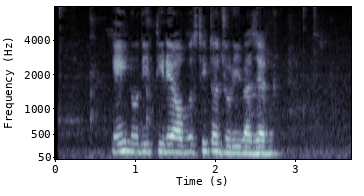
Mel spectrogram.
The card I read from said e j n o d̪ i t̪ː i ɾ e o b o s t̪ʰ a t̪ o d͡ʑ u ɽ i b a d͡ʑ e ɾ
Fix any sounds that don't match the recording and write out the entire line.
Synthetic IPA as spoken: e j n o d̪ i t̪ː i ɾ e ɔ b o s t̪ʰ i t̪ o d͡ʑ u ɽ i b a d͡ʑ e ɾ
